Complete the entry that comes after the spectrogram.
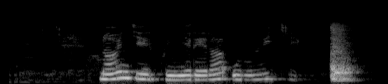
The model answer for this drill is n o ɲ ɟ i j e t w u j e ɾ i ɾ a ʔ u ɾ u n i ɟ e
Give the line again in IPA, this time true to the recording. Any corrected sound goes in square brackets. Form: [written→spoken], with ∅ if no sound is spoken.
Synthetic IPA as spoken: n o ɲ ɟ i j e [t→k] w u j e ɾ [i→e] ɾ a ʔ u ɾ u n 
